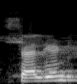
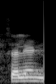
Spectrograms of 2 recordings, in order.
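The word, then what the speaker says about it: salient: कुछ कह रहे बताइए सलिंट फीचर्स साइलेंट नहीं जानते साइलेंट नहीं है साइलेंट और सलिंट में डिफरेंस है मुख्य फीचर वो साइलेंट नहीं है उसको साइलेंट मत पढ़िए यह सलिंट फीचर बोला जाता है ठीक है मेन फीचर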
